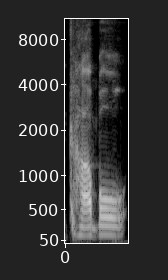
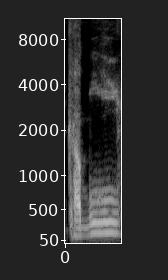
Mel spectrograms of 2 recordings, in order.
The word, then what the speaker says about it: Kabul: outside the airport in kabul i mean i went from pronouncing kabul to kabul because that's what most people do i'm i feel like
